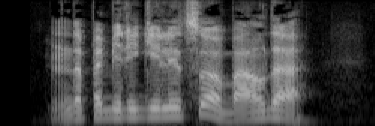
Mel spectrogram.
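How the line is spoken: Shouted from behind. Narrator (Russian): крикнул у него за спиной Али

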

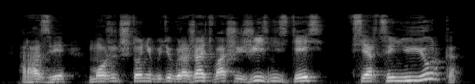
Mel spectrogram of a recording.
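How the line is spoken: Exclamation. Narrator (Russian): воскликнул Брин

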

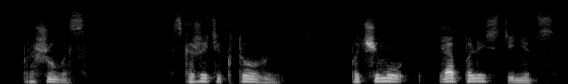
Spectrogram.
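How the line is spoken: Dull, muffled. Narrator (Russian): глухо ответил ей Обнорский

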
